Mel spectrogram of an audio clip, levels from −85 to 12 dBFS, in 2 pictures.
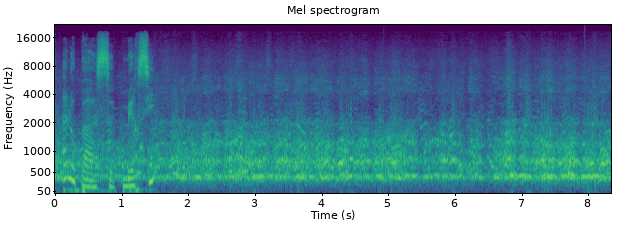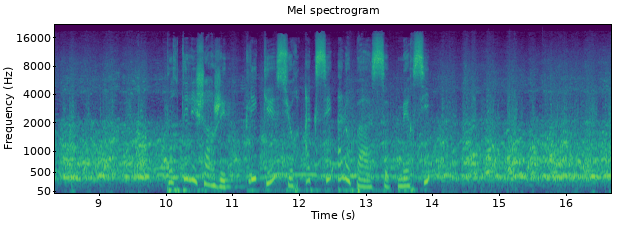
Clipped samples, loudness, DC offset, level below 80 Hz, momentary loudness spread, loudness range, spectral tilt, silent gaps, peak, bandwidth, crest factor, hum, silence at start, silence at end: under 0.1%; -13 LUFS; under 0.1%; -34 dBFS; 6 LU; 4 LU; -4 dB/octave; none; 0 dBFS; 19 kHz; 12 dB; none; 0 s; 0 s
